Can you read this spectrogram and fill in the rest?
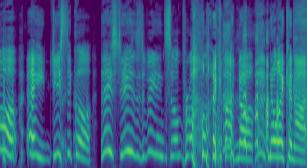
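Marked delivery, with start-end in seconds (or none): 0.0-3.9 put-on Australian accent, higher and louder. Asked to add an Australian accent, speaker tries a Vincent Price voice, Australian accent. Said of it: "Can you add an Australian accent".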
